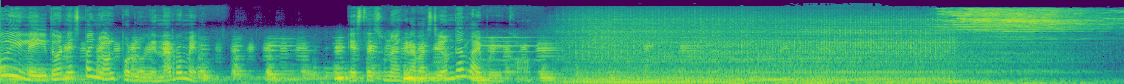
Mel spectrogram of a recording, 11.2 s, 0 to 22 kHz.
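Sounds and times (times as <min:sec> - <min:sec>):
speech: 0:00.3 - 0:05.9
Harley-Davidson motorcycle engine idling: 0:05.6 - 0:10.0.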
